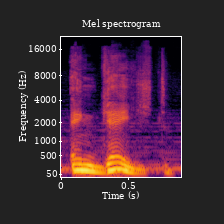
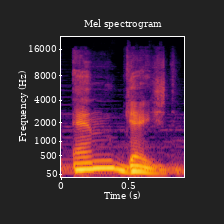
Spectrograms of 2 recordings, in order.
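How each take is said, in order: No difference in how they are said.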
